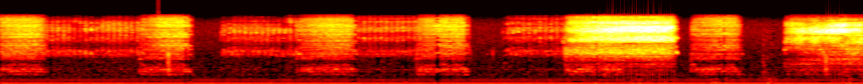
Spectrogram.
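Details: At the nest, barn owls give a series of breathy, hissing screeches of about half a second each, growing louder toward the end, where two long, intense hisses stand out.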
